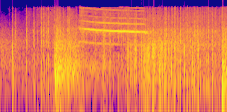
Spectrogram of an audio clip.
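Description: A firework whistles as it rises.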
